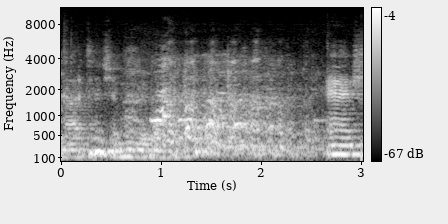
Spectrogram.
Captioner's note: audience laughs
